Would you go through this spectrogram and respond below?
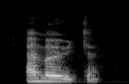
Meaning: inflection of ameuter: 1. first/third-person singular present indicative/subjunctive 2. second-person singular imperative
- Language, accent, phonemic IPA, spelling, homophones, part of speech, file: French, Canada, /a.møt/, ameute, ameutent / ameutes, verb, LL-Q150 (fra)-ameute.wav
